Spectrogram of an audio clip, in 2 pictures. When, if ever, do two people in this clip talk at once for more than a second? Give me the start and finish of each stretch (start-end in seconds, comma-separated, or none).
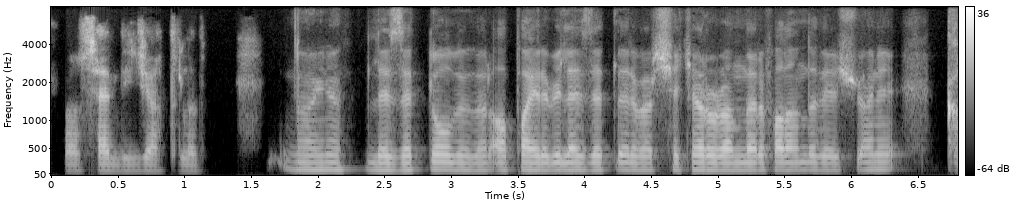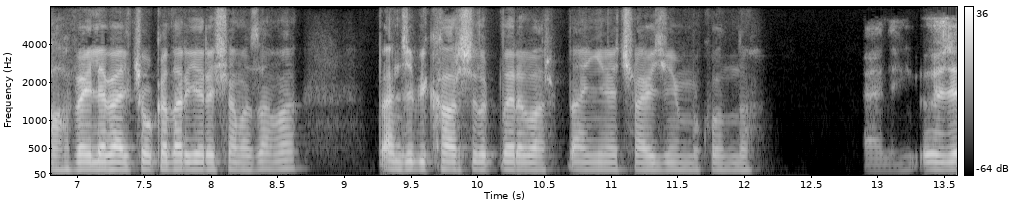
none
